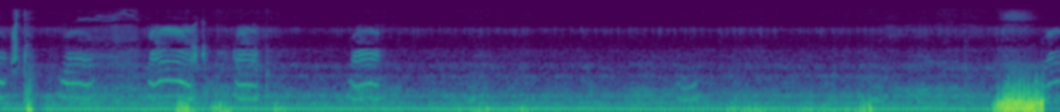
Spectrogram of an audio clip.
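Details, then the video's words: Mother cat that has lost her newborn kittens meowing loudly indoors: about five arched, tonal meows in the first five seconds, then fainter calls, over a steady low hum, ending with a loud rustling thump. "Mom cat meows loudly"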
